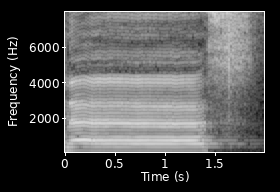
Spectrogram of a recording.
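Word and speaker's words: النَّاس: Звук син, свистящий звук, нельзя прервать резким остановкой, потому что свист прекращается, и правильное произношение звука син невозможно будет. То есть куль а'удhu би раббин нас невозможно. Нас. Доли секунды нужно удержать.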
